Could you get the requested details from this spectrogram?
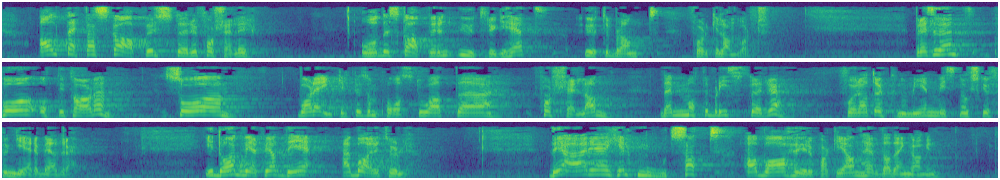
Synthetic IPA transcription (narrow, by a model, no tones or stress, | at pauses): ɑlt̪̚d̪ɛt̪ːəskɑːpəɾst̪œɾəfɔʂɛlːəɾ | ɔd̪ɛskɑːpəɾɛnʉːt̪ʰɾʏɡheːt̪ʉːt̪əblɑnt̪fɔlkɪlɑ̰nːə̰ʋɔ̰ʈ | pʰɾɛsɪd̪ɛnt̪pʰɔɔt̪ːɪt̪ʰɑːlə | sɔ | ʋɑɖɛɛŋkəlt̪əs̬ɔmpʰoːst̪uːɑt̪ | fɔʂɛlːɑn | d̪ɛnmɔt̪ːəbliːst̪œrːə | fɔɾɑt̪œkʊnʊmiːənʋɪst̪nɔkskʉlːəfʉŋɡeːɾʔəbeːd̪ɾə̰ | ɪd̪ɑːɡʋeːt̪ʋɪɑt̪̚d̪ɛæɾbɑːɾət̪ʰʉlː | d̪ɛæɾheːlt̪muːt̪sɑt̪ːɑʋːɑːɦœʏɾəpɑʈiːəɑnɦɛʋd̪ɑd̪ɛnɡɑŋːən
